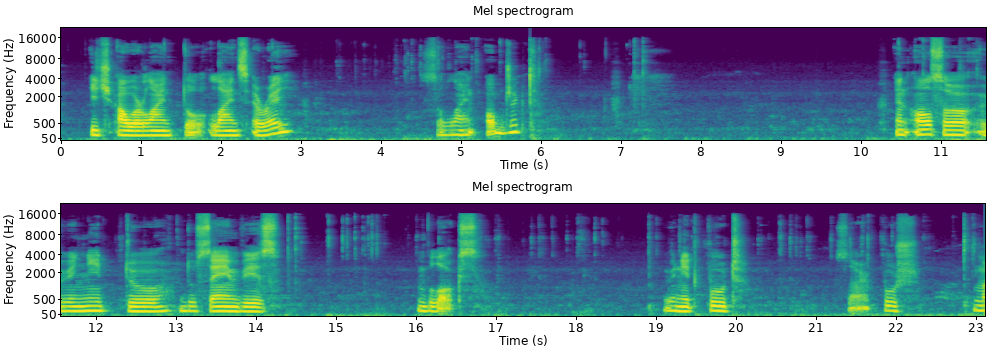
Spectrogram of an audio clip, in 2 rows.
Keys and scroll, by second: 3.9-4.9 typing, 5.4 Down, 5.8 Return, 11.2 Return, 12.7 Up, 12.9 super+x, 15.0-22.1 typing, 22.8 Return.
